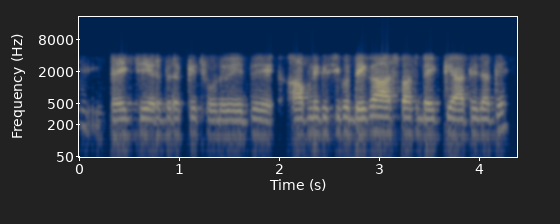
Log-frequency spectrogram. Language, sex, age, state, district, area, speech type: Hindi, male, 18-30, Rajasthan, Karauli, rural, conversation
